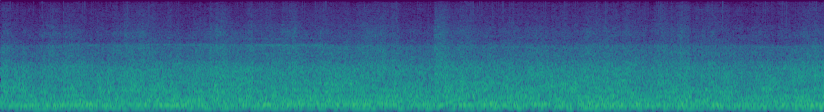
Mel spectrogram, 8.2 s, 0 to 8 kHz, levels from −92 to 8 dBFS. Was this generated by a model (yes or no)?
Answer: no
